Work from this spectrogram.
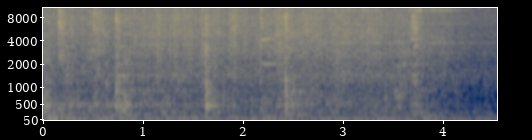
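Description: A ground paste of coriander, cumin and dried red chili frying in oil, a soft continuous sizzle with rhythmic stirring scrapes and light clinks of a spoon against the pan, faint and steady.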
